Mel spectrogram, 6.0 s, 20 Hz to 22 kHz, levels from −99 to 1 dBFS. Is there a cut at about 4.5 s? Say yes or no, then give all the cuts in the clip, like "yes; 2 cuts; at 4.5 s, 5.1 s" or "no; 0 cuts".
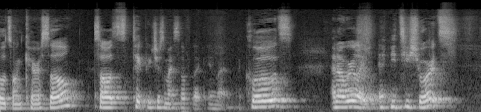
no; 1 cut; at 1.2 s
